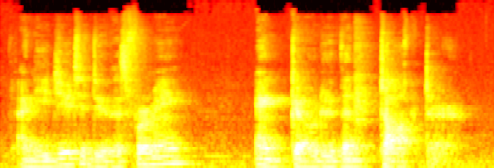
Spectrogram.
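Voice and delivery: mock level-headed, sensible, responsible grown-up voice. Retelling how a roommate urged going to the doctor: imitating a responsible voice. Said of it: "responsible voice".

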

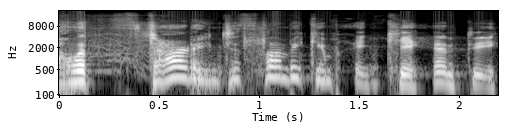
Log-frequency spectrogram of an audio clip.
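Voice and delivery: put-on very high, dotty, crazy old lady voice. Teasing the other host about opening candy before recording, imitating a crazy old lady. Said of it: "you were some crazy old lady like".

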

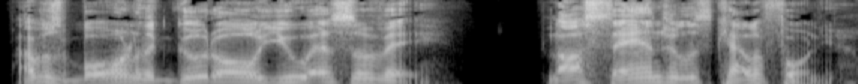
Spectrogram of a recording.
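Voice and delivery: put-on slow, strong southern drawl. Speaker insisting he is a citizen, in a southern accent. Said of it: "I say it with a southern accent".

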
